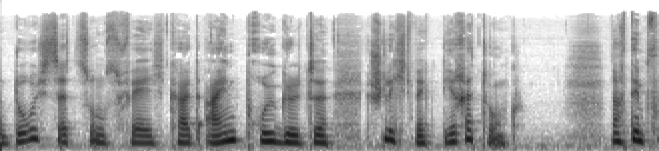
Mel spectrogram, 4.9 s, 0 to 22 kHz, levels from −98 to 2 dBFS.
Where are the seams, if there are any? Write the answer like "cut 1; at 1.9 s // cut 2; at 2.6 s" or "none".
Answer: cut 1; at 2.7 s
